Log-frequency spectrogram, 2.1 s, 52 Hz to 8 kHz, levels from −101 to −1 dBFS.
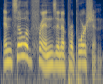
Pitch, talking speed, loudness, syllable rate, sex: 185 Hz, 205 wpm, -16 LUFS, 4.7 syllables/s, male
